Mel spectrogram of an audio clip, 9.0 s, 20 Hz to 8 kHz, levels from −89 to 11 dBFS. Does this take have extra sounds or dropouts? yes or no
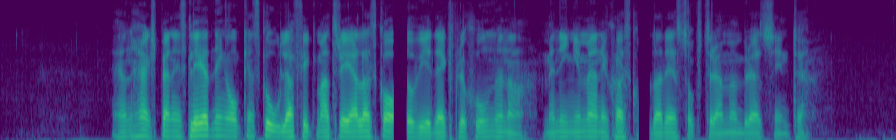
yes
